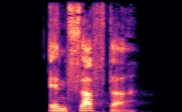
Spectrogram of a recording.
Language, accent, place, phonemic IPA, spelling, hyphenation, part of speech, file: German, Germany, Berlin, /ɛntˈzaftɐ/, Entsafter, Ent‧saf‧ter, noun, De-Entsafter.ogg
- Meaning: agent noun of entsaften: 1. juicer (device used for juicing fruit) 2. one who juices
